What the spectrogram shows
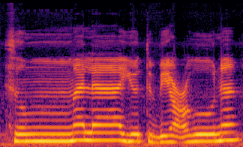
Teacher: ثم میم کا غنہ ادا کر لیجیے گا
